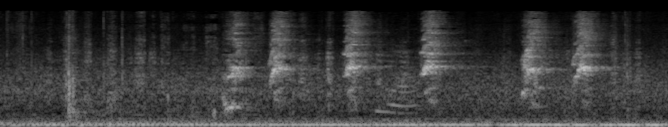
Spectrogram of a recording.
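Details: Female American Bully puppy from Cambodia, short high whimpering squeaks repeated about every half second, with a steady low hum underneath.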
